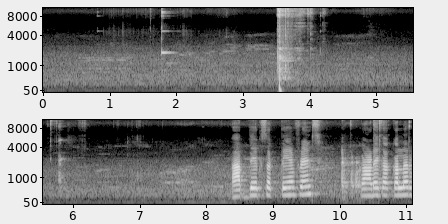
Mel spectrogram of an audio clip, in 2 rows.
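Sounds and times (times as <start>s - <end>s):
utensils clinking against glass: 0.8s - 2.2s, 3.5s - 4.2s, 10.5s - 10.8s.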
